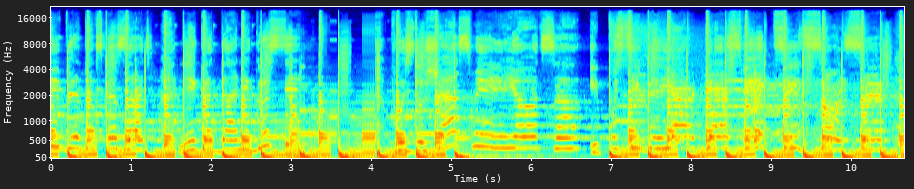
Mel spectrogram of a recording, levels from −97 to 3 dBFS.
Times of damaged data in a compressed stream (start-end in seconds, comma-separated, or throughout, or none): none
